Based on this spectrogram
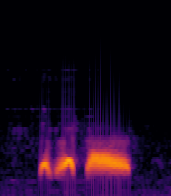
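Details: Gù thúc coo of a spotted dove, meant to lure wild doves: a doubled, rising-and-falling wavering note, then a long flat low coo, with silence around the phrase.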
